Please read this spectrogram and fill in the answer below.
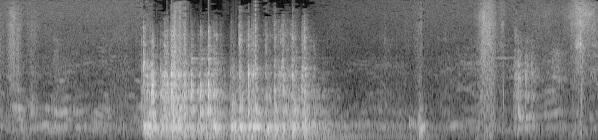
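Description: Muffled voices close to a phone's microphone, with cloth rubbing over it as the phone is handled; the loudest stretch comes about a second in and lasts just over a second, followed by a few sharp clicks.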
